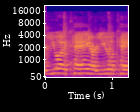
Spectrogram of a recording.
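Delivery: plain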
